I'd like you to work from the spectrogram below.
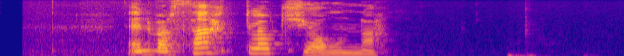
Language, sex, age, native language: Icelandic, female, 60-69, Icelandic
